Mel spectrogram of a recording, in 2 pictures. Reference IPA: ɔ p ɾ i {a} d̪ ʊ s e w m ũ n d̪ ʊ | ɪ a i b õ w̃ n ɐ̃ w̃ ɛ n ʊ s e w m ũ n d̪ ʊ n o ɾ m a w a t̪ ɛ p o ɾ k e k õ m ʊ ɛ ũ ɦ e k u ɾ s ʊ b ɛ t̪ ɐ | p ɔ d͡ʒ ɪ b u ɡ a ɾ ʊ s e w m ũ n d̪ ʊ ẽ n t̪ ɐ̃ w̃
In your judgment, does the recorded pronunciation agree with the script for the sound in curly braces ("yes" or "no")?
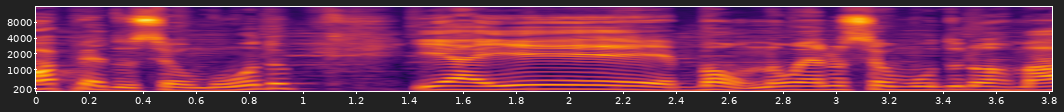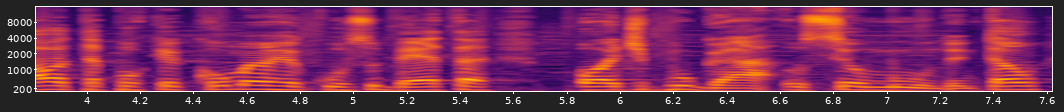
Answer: no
